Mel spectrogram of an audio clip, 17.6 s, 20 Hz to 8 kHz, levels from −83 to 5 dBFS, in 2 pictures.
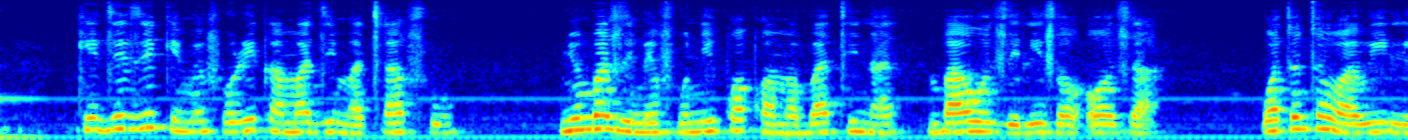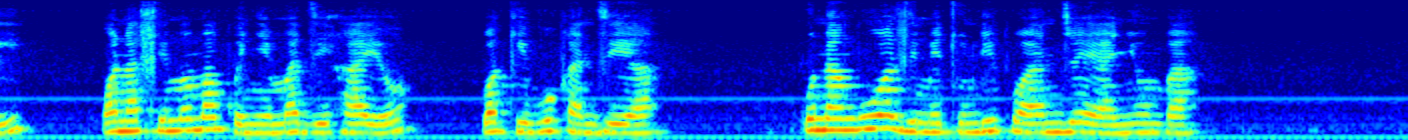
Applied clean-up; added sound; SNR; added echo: none; none; none; none.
